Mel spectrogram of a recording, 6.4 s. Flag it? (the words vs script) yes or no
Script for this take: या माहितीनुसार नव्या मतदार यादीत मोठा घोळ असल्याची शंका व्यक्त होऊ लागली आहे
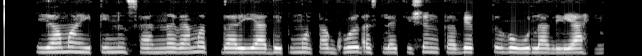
no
